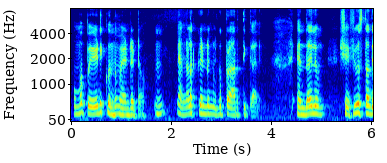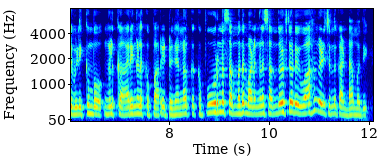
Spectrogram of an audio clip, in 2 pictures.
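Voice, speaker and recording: A woman voicing a soft-spoken young male cleric. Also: medium pitch, fairly even intonation, fairly quick, lightly acted. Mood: pleading. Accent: Malabar Malayalam. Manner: soft, pleading, quiet.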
